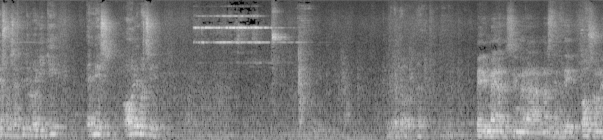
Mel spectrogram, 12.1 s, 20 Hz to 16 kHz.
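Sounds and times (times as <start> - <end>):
high-pitched electronic tone: 3.8 - 6.2.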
